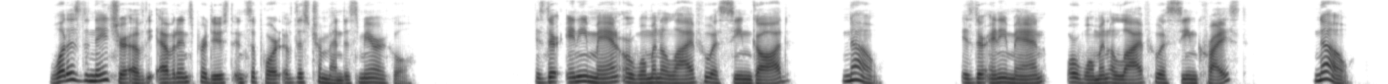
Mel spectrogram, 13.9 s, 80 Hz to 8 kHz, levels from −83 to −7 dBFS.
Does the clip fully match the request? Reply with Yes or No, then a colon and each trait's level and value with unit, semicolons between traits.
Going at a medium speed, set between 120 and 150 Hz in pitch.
Yes: average, 165 wpm; medium, 140 Hz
